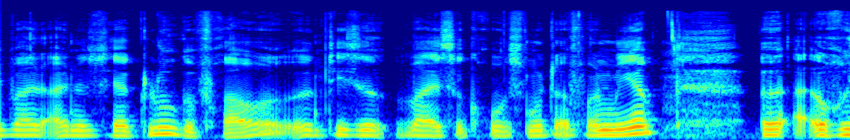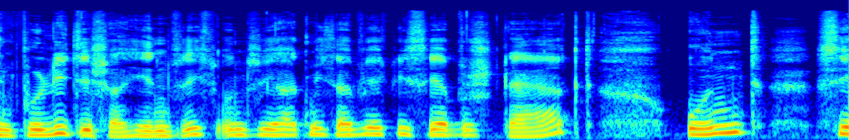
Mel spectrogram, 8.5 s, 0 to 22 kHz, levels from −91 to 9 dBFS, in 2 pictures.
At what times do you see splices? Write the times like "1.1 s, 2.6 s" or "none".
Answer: none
